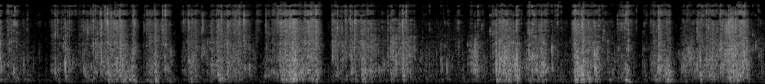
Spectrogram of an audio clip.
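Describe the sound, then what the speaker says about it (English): A sold fabric item is pushed into a padded envelope with close, repeated crinkling and crumpling of the padded mailer, alternating between loud bursts and brief pauses. "I think I can fit it in this padded envelope"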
